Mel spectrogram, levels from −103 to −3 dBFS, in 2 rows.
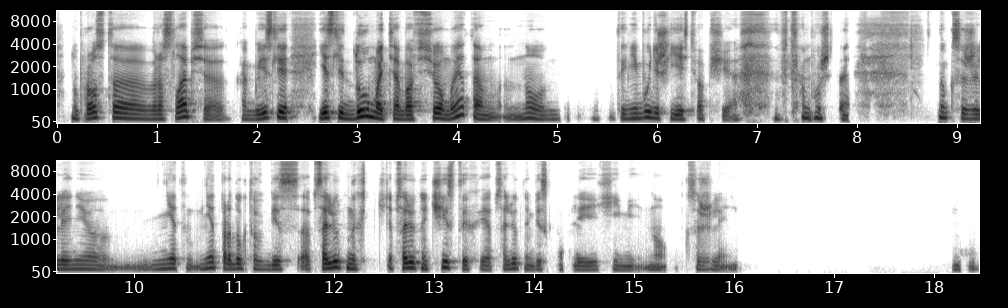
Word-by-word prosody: ну, 135 - -6
просто 145 -3 +2
расслабься. 155 +10 +1
Как 125 -2 -11
бы 125 +3 -1
если, 160 +1 +5 0.2
если 160 +1 +6
думать 150 +1 +7
обо 125 -1 +4
всём 130 +3 +3
этом, 180 - +1
ну, 125 -8 -5 0.6
ты 135 - -6
не 140 +2 -3
будешь 150 -1 +1
есть 125 -1 -2
вообще, - - -10 0.5
потому 155 -1 -4
что, - - -5 0.9
ну, 165 - -3
к - - -13
сожалению, 125 -3 -4
м, 170 -7 -14
нет 140 +1 -3
нет 155 +3 -6
продуктов 135 -2 -3
без 125 +1 -4
абсолютных 145 -3 +2 0.3
абсолютно 150 -3 +1
чистых 170 -3 -3
и - - -7
абсолютно 125 +4 -8
без 115 +2 -9
капли 110 -2 -11
химии. 105 -3 -14
Ну, - - -11 0.2
к - - -23
сожалению. 110 -2 -12 2.2
Мгм. 110 -1 -17
135 Hz, 125 wpm, -22 LUFS, 125-160 Hz, 2.2 s, думать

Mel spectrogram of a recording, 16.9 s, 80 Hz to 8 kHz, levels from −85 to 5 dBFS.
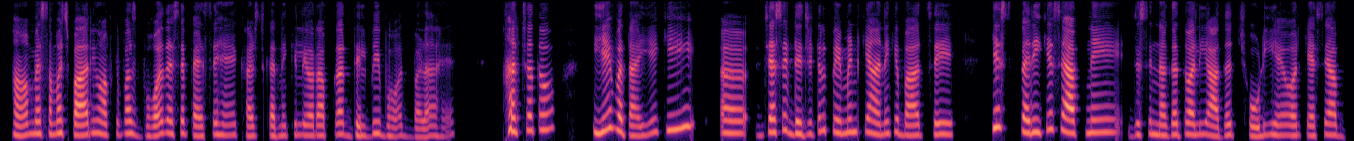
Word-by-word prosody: हाँ, 205 -1 +2
मैं 245 +1 0
समझ 245 +1 -1
पा 210 -1 +9
रही 245 +4 -1
हूँ 250 - 0
आपके 225 +2 -4
पास 245 +2 0
बहुत 200 +5 +1
ऐसे 250 0 0
पैसे 200 -1 -3
हैं 215 0 -6
ख़र्च 195 0 -4
करने 200 0 -3
के 220 +2 -12
लिए 215 -1 -4
और 205 0 0
आपका 205 +3 0
दिल 200 -1 -4
भी 245 +6 -2
बहुत 195 +1 -7
बड़ा 170 -1 -4
है। 195 +4 -13 0.7
अच्छा 285 +2 +4
तो 320 +3 0 0.5
ये 275 +7 +4
बताइए 220 - 0
कि 330 +5 +2 0.4
अ, 250 -1 +2 0.2
जैसे 270 +9 +2
डिजिटल 240 +2 -1
पेमेंट 270 +1 0
के 280 - -6
आने 240 -1 +2
के 270 - -5
बाद 210 -2 +2
से 225 - -1 0.7
किस 370 +1 +3
तरीक़े 270 +3 +3
से 320 -2 -2
आपने 255 0 +7 0.5
जैसे 225 +3 -6
नगद 220 -1 0
वाली 230 0 +2
आदत 205 +3 -2
छोड़ी 200 +3 -3
है 210 -1 -2
और 205 0 -1
कैसे 200 +2 -3
आप 215 -4 +1
225 Hz, 175 wpm, -23 LUFS, 205-255 Hz, 0.7 s, पा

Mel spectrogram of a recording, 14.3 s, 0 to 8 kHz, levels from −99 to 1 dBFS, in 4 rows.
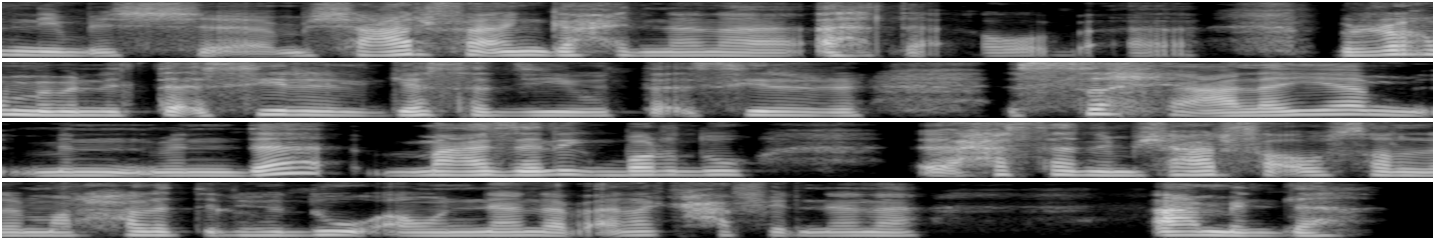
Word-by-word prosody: إني 190 -3 0
مش 165 -1 -2
مش 160 +4 -3
عزارفة 210 +4 +4
أنجح 185 0 +2
إن 170 -1 -4
أنا 165 -2 -2
أهدا، - - 0
أو - - -8
أبقى - - -14 0.4
بالرغم 220 +6 +3
من 180 -2 +3
التأثير 210 +4 +1
الجسدي 175 0 -1
والتأثير 170 0 -3 0.4
الصحي 245 -1 +2
عليّا 190 +8 +3
م 190 -5 -3
من 170 -2 -1
من 165 0 -1
ده 260 - +4
مع 185 +2 +2
ذلك 190 +2 +2
برضه 195 +2 -1 0.4
حاسة 210 0 +2
إني 185 -2 0
مش 175 +3 0
عارفة 195 -1 +2
أوصَل 185 -2 -2
لمرحلة 165 +3 -1
الهدوء، 175 +2 -3
أو 160 0 -2
إن 165 +1 0
أنا 170 -1 0
أبقى 155 - -4
ناجحة 185 +1 -3
في 165 - -10
إن 165 - -6
أنا 165 0 -3 0.6
أعمل 175 -4 +6
ده. 155 +1 -4
180 Hz, 170 wpm, -26 LUFS, 165-195 Hz, 0.6 s, أعمل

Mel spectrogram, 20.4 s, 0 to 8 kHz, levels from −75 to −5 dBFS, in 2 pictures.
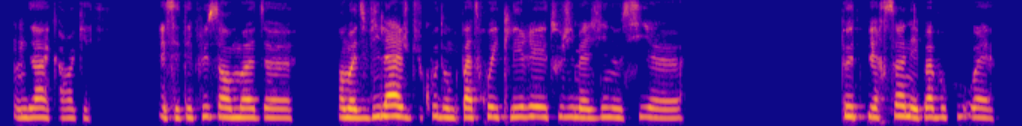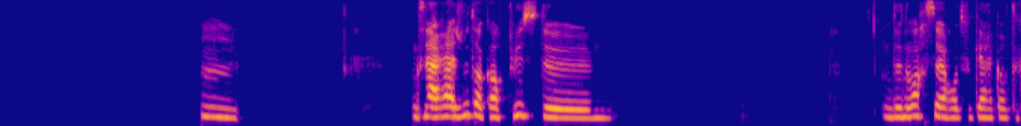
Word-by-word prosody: D'accord, 215 0 -2
OK. 200 0 -12 0.7
Et 215 - -2
c'était 210 0 0
plus 235 +2 +1
en 220 -1 +3
mode, 215 0 +1
heu, 210 -1 -3 0.5
en 220 - 0
mode 210 -1 +5
village, 240 +1 +5
du 215 - -11
coup, 245 +2 -7
donc 215 -2 -2
pas 220 -1 +3
trop 235 +2 -3
éclairé 230 +1 -1
et - - -2
tout 235 - -9
j'imagine 225 0 -2
aussi 220 +2 -4
heu 205 -1 -5 1.6
peu 245 -1 +2
de 235 - -13
personnes 235 +2 +1
et 215 - +4
pas 225 +2 +1
beaucoup 220 +2 -7
ouais. 215 -3 -4 2.3
Mmh. 225 -4 -4 1.8
Donc, 230 - -4
ça 230 -1 +9
rajoute 240 +3 +3
encore 225 -2 +1
plus 255 0 +3
de 205 -3 +2
hem 205 -1 -8 2.7
de 225 0 -2
noirceur, 230 0 +1
en 215 - -2
tout 210 0 -9
cas, 215 -2 -2
quand 210 0 -6
ton - - -15
220 Hz, 130 wpm, -23 LUFS, 210-235 Hz, 2.7 s, ça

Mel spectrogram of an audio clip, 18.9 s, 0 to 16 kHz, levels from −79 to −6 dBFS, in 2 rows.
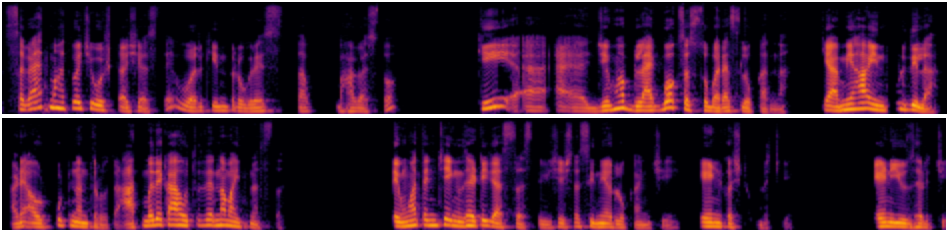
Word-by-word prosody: सगळ्यात 190 +8 -1
महत्वाची 200 -3 +1
गोष्ट 145 -3 -2
अशी 110 0 -4
असते 235 - -11
वर्क 120 - -5
इन 130 0 -3
प्रोग्रेसचा 115 -1 -7 0.3
भाग 110 -1 -8
असतो 110 +3 -11 0.8
की 195 +3 +3 0.3
ॲ 125 -2 -6
ॲ 115 -1 -5
जेव्हा 140 - +3
ब्लॅक 130 0 +4
बॉक्स 225 -1 +2
असतो 145 -3 -1
बऱ्याच 115 +1 -1
लोकांना 90 -5 -7 0.4
की - - +1
आम्ही 140 +7 +6
हा 190 +2 +6
इनपुट 165 +2 +2
दिला 105 - +3 0.2
आणि 115 +6 -1
आउटपुट 120 +6 -3
नंतर 120 -6 0
होतं. 90 -1 -12
आतमध्ये 155 - +2
काय 180 0 +4
होतं 165 0 0
त्यांना 175 0 +2
माहीत 130 -7 0
नसतं. 100 -6 -10 1.1
तेव्हा 145 +3 +5
त्यांची 170 +1 +3
अँक्झायटी 160 +3 +3
जास्त 115 -3 0
असते. 105 0 -9
विशेषतः 110 +6 -6
सीनियर 120 -2 -1
लोकांची, 95 -3 -10 0.2
एंड 135 -2 +4
कस्टमरची, 105 -6 -10 0.9
एंड 135 0 +6
युझरची. 115 -4 0
125 Hz, 145 wpm, -26 LUFS, 110-160 Hz, 1.1 s, आम्ही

